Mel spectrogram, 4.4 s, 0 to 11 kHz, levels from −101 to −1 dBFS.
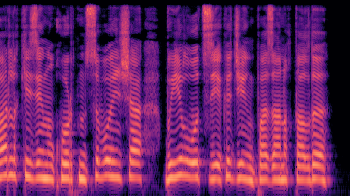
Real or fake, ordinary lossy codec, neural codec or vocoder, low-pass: real; none; none; 9.9 kHz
